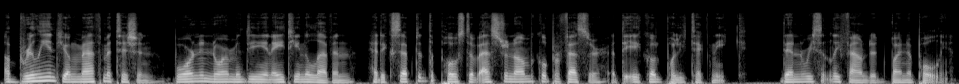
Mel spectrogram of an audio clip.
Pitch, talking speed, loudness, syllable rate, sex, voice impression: 115 Hz, 165 wpm, -19 LUFS, 6.1 syllables/s, male, masculine, adult-like, fluent, cool, intellectual, elegant, slightly sweet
